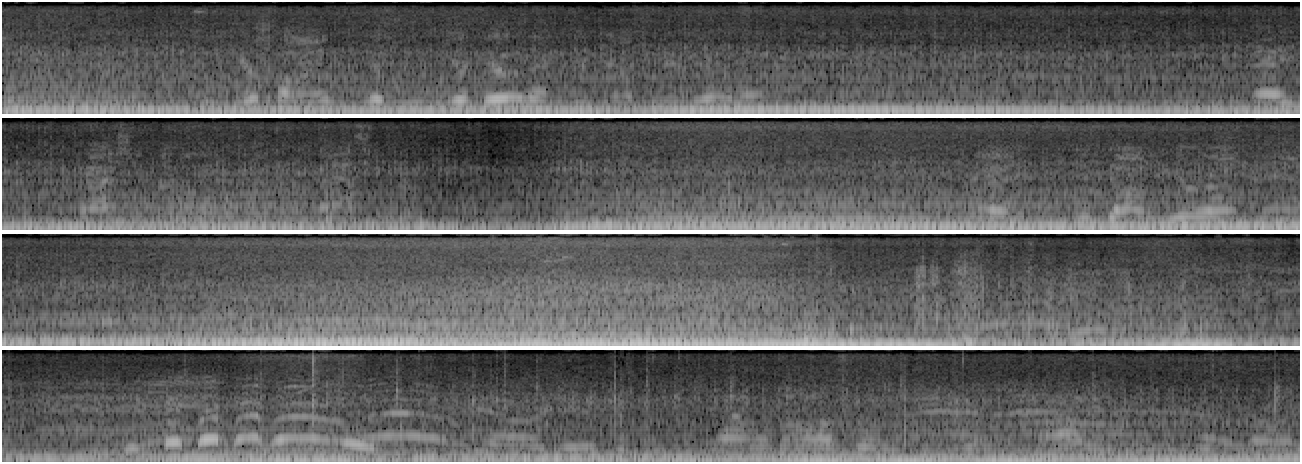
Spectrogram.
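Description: An engine idles and rumbles steadily close by.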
